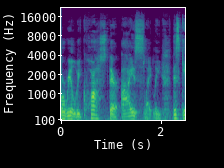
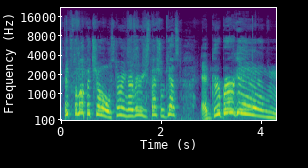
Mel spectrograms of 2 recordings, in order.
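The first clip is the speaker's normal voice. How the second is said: much higher, louder, stretched announcement; show announcer; 13 semitones higher, 9 dB louder than usual. Acted. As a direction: introduce the show like a host. Showbiz announcer intro.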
